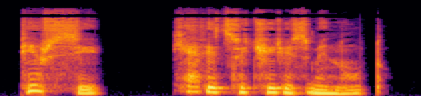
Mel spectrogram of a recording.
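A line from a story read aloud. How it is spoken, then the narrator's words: Quiet. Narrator (Russian): тихо промолвила она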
